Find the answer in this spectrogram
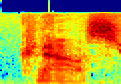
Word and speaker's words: Knaus: psyched that you actually pronounce your name knaus rather than mouse like our our vice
